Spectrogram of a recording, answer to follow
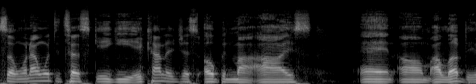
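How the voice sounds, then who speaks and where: The recording is very clean, with a silent background. A man speaks at medium pitch. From Inglewood, Los Angeles. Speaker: restaurant owner. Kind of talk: casual interview.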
